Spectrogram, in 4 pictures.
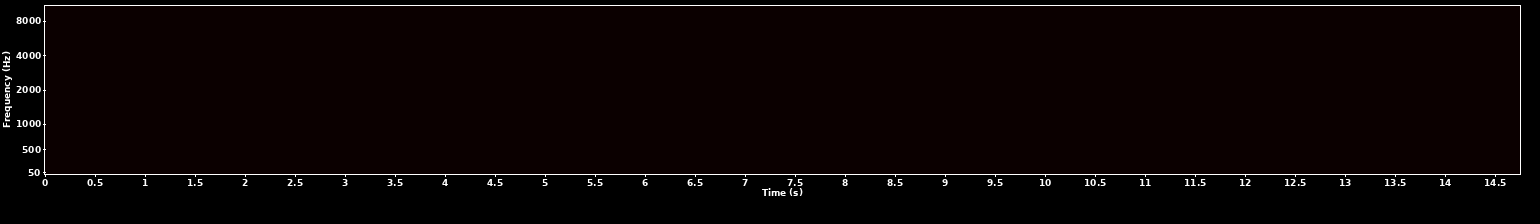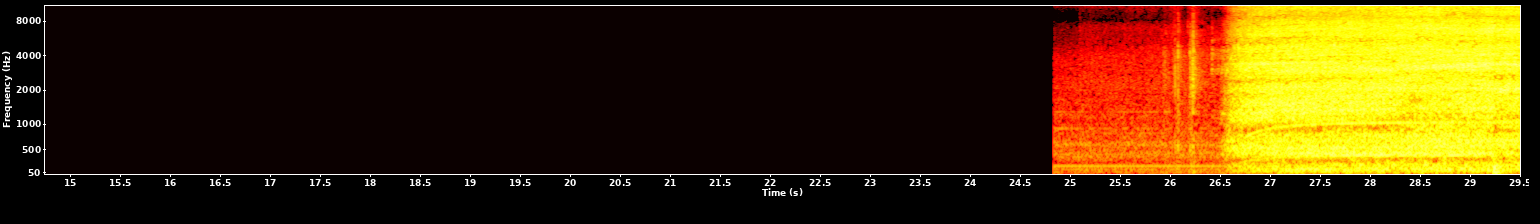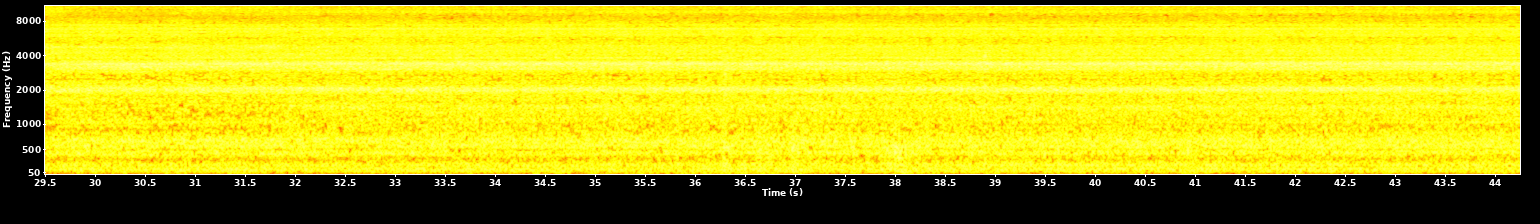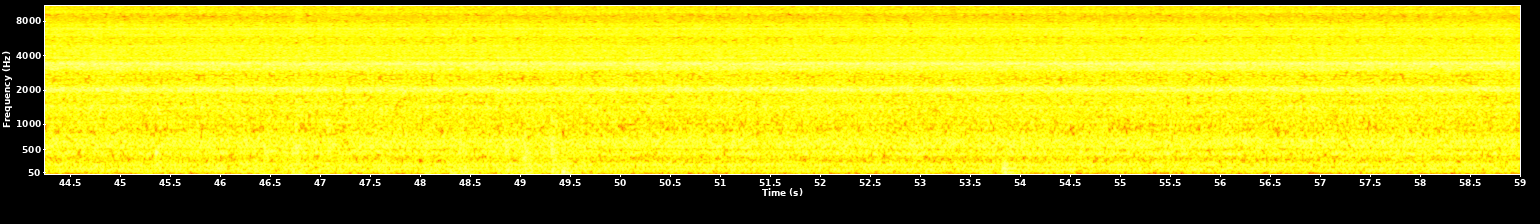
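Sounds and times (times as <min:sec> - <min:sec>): vacuum cleaner motor whining: 0:26.0 - 0:59.0.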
